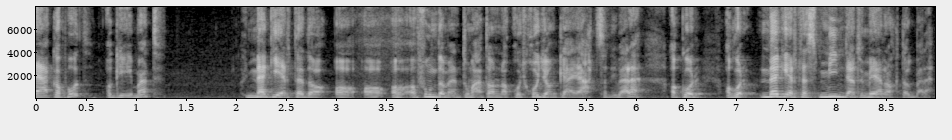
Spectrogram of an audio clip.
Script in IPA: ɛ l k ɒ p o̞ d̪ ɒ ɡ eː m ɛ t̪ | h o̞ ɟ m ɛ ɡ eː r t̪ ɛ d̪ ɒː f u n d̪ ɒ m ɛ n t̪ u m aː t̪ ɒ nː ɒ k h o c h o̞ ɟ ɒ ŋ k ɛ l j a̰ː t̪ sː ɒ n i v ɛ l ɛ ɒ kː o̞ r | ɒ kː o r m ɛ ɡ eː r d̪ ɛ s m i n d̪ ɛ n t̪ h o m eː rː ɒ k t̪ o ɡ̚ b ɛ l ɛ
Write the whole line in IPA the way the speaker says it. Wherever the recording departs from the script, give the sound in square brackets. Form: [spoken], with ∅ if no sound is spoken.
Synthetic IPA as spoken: ɛ l k ɒ p o̞ d̪ ɒ ɡ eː m ɛ t̪ | h o̞ ɟ m ɛ ɡ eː r t̪ ɛ d̪ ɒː f u n d̪ ɒ m ɛ n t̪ u m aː t̪ ɒ nː ɒ k h o c h o̞ ɟ ɒ ŋ k ɛ l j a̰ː t̪ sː ɒ n i v ɛ l ɛ ɒ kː o̞ r | ɒ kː o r m ɛ ɡ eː r [t̪] ɛ s m i n d̪ ɛ n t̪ h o m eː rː ɒ k t̪ [ɒ] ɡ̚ b ɛ l ɛ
